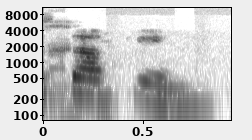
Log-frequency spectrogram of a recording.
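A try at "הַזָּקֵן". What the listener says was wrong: Super.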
